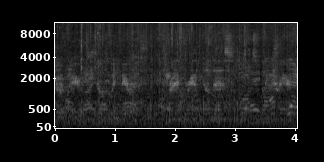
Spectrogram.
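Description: Indistinct talking from people standing around the winning horse, over a steady low background rumble.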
